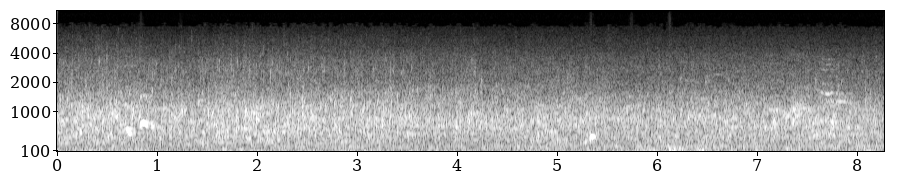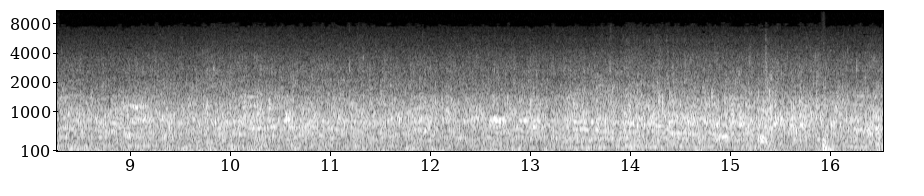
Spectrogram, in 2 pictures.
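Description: Steady rush of water flowing down the start of a free-fall water slide.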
